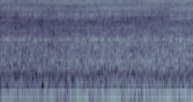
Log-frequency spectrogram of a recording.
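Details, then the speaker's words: Old panel with carburetor, started after about three months sitting in snow, now warmed up; steady, soft low rumble around four beats a second, no ticks or knocks; quiet, clean warm idle. "See, it's fine now. It's all warmed up, nice and quiet. Runs good."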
